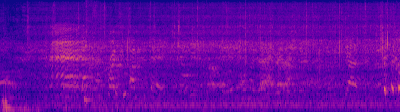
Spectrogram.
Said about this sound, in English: There's so many goats.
